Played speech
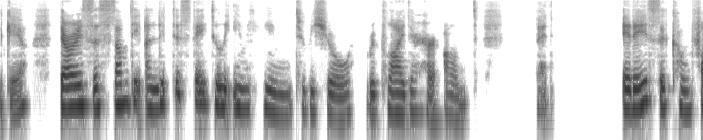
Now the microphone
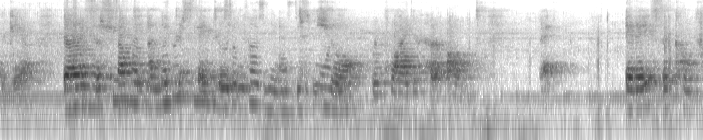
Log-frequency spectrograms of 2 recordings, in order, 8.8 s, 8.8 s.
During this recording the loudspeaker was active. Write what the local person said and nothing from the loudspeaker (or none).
and that she had never seen him so pleasant as this morning.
